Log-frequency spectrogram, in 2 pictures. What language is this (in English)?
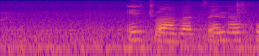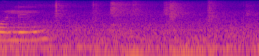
Northern Sotho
